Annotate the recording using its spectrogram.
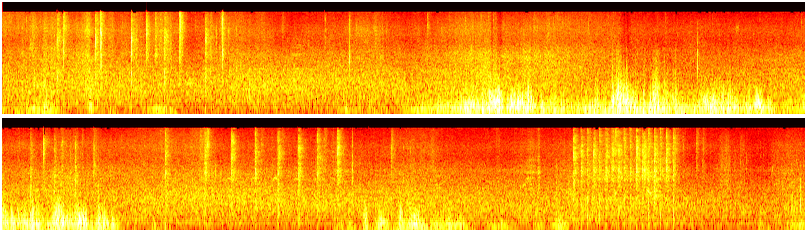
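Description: Leaves and branches rustling, with twigs crackling, as someone pushes through dense scrub. A heavy, irregular low rumbling on the microphone runs from about five to eleven seconds in, and sharp little snaps come near the middle and near the end.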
